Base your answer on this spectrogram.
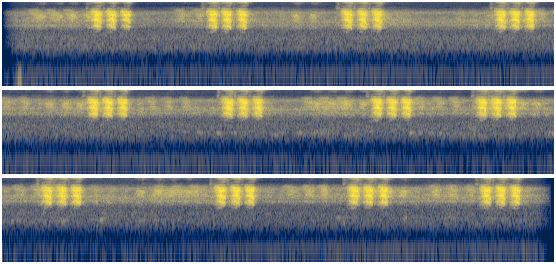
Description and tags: Crickets recorded on August night in Mount Sinai, N.Y. in an open expanse between two large oak trees.
field-recording, insects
